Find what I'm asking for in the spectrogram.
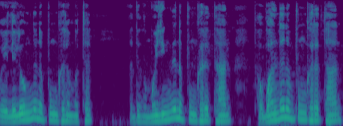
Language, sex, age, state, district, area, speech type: Manipuri, male, 30-45, Manipur, Thoubal, rural, spontaneous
